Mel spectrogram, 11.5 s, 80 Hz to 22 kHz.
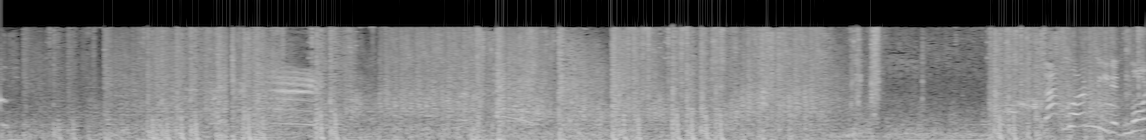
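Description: Near-continuous gunfire fills a Borderlands 3 firefight, rapid bursts and volleys layered under shouting voices, loud and dense throughout.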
